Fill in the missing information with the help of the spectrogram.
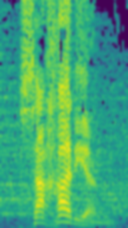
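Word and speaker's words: Zakharyan: Por cierto, nos ha dicho que se pronuncia, ya lo dejamos bautizado de aquí para siempre, Sajarian. Así que a partir de ahora, Arsène Sajarian.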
